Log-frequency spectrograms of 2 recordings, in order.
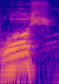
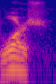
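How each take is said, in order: First: It is said without an R sound. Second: It is said with an added R, Southern style.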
